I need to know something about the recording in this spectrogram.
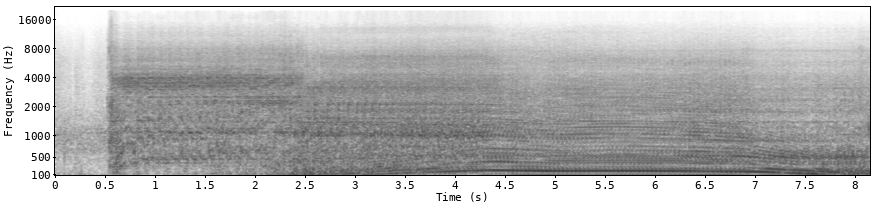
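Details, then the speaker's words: Leyland 154 tractor diesel, cold, restarted after extra preheat, fuel injection pump leaking: starter churns briefly, then the engine catches at once and revs rise and settle; clean start, though it won't idle and oil pressure is good. "but she sounds good. Oil pressure is good."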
